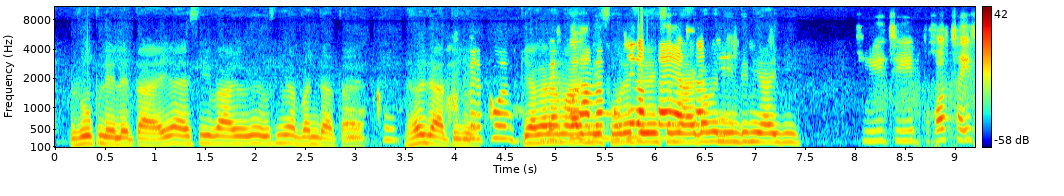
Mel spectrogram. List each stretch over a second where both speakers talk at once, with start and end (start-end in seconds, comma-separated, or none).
4.9-6.7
